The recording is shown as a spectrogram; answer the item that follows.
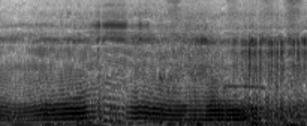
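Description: A drawn-out, buzzy fart noise that wobbles up and down in pitch and breaks off near the end, over a low music beat.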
